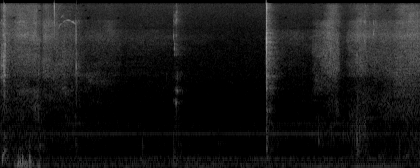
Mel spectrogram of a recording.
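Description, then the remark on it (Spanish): Someone takes a quiet sip of water, with a soft gulp and a few small mouth clicks spread over a few seconds of near-silence. “Paren que tomo un poco de agua.”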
